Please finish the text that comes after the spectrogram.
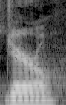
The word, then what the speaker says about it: Jarrell: right yep yep yep two RS and two L's and it's Gerald but I mean you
